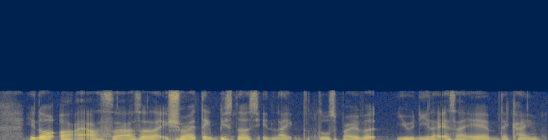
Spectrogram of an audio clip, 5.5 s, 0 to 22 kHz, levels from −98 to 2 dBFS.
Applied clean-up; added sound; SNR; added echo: none; none; none; none.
